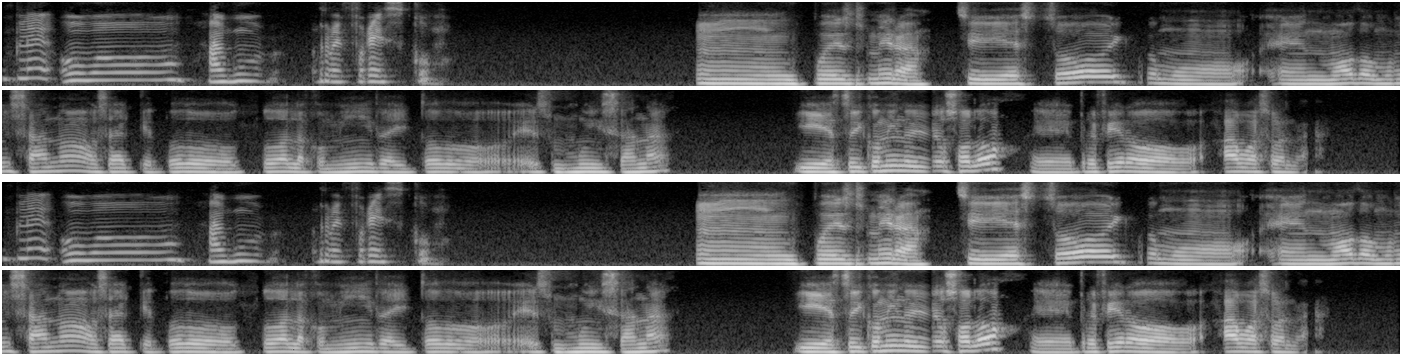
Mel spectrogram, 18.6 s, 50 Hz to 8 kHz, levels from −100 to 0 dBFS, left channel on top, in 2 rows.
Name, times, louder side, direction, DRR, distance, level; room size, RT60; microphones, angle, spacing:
voice 1, 0.0-3.0, left 2 dB, 25° left, 3.5 m, -34 dB
voice 2, 4.6-13.8 14.6-18.0, right 1 dB, 25° right, 3.2 m, -25 dB
head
